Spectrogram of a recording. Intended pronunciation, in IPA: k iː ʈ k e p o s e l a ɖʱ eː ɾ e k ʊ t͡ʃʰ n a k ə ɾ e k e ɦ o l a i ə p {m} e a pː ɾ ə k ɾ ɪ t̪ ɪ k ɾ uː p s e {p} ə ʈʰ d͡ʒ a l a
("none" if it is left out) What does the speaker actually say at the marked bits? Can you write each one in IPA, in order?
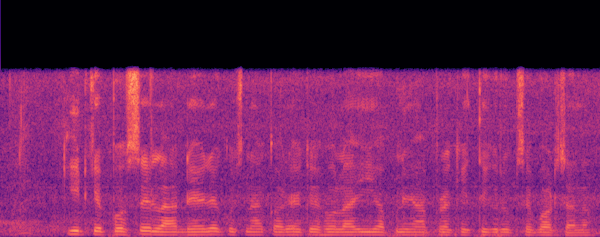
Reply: n, b

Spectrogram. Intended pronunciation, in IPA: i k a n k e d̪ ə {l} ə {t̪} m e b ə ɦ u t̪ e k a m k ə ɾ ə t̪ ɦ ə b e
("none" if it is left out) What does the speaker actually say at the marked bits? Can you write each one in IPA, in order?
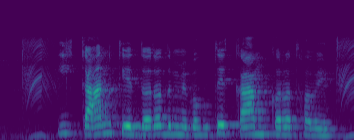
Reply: ɾ, d̪

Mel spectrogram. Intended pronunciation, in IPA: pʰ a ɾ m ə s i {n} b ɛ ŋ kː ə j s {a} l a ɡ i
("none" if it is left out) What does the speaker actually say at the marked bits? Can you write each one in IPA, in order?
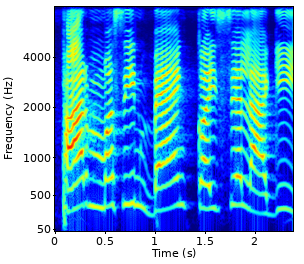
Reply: n, e

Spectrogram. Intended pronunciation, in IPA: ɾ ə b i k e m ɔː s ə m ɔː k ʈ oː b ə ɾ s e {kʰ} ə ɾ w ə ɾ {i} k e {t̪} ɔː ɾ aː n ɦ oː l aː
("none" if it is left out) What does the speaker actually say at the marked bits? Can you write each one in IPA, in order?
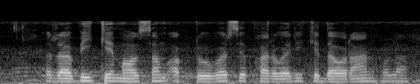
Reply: pʰ, i, d̪

